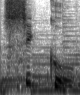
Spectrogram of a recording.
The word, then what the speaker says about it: Chic: Tulisannya itu CHIC, tapi kalau dalam pelafalan Jepangnya Shiku.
